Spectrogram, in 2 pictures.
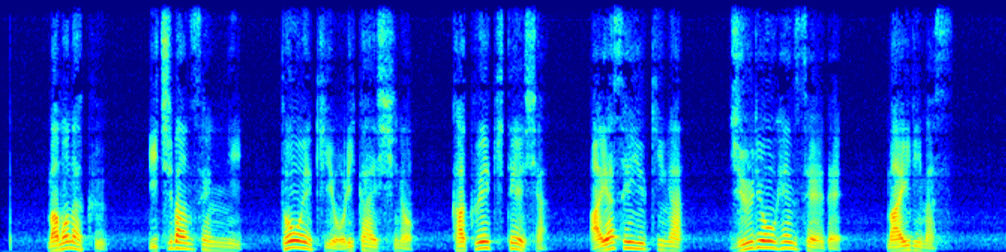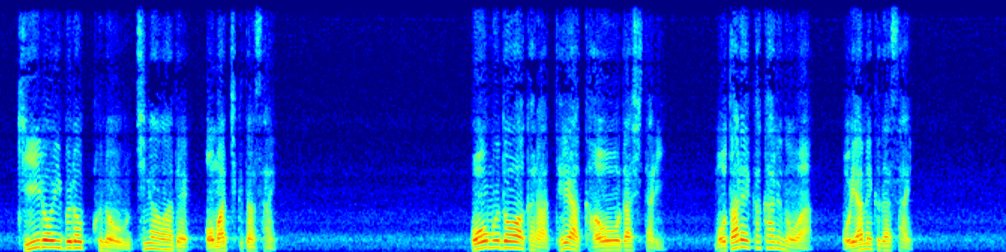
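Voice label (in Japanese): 北綾瀬 1番線 接近放送, 男声, 各駅停車 綾瀬行 (10両編成), JVC横長型での収録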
